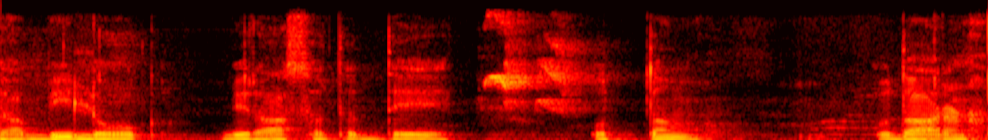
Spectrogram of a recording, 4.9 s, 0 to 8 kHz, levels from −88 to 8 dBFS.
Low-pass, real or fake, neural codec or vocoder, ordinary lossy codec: 7.2 kHz; real; none; none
